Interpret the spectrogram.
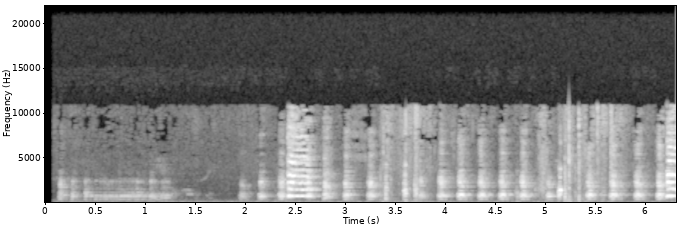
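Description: Chickens clucking: soft clucks at first, then from about two seconds in a fast, louder run of short clucks.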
